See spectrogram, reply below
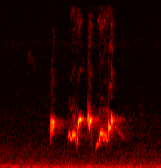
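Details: Flock call of a red-whiskered bulbul of the Huế type: a lively burst of six or seven warbled whistles rising and falling, packed into about seven tenths of a second, over a low steady background rumble.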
